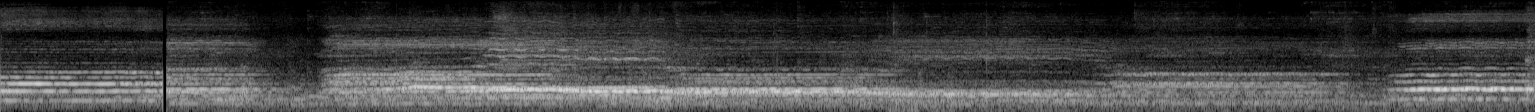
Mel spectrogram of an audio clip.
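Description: Choir singing Orthodox church chant, with several voices holding long notes.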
